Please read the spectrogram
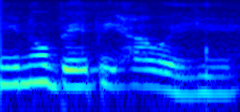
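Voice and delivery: kind, calm manner. Showing how a wife might gently raise a hurt with her husband: kind, calm manner. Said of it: "in a very kind, calm manner".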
